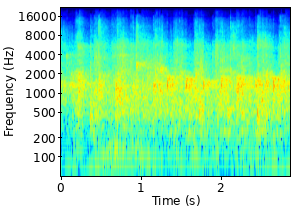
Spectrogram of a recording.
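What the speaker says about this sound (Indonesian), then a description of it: "kasih tepuk tangan." Students applaud during a school student-council (OSIS) election event, clapping in a dense, fairly loud burst that carries on steadily, close and reverberant in the room.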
